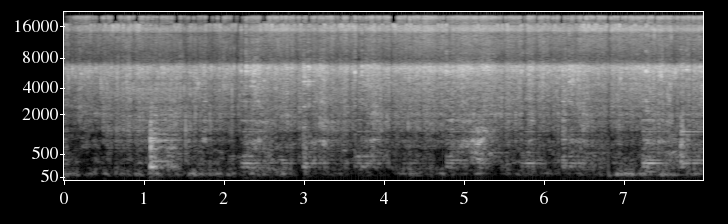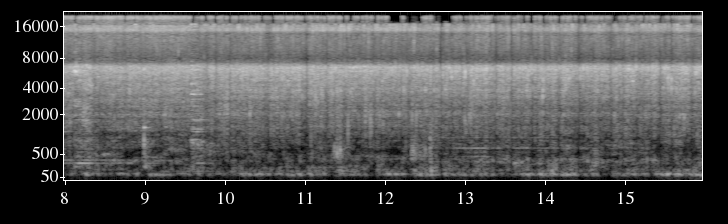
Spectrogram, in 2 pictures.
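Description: Capsicum frying and being stirred in a pan while pasta is made from flatbread, a steady broadband sizzle running throughout with occasional scrapes and clacks of the spatula, close and continuous.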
